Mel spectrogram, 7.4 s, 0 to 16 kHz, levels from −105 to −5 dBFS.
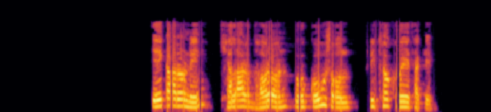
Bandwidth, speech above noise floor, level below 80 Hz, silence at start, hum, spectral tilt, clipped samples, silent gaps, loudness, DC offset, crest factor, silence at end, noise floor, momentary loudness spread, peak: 7.8 kHz; over 75 dB; -50 dBFS; 2.3 s; none; -7 dB/octave; under 0.1%; 3.23-3.28 s, 5.39-5.48 s; -16 LUFS; under 0.1%; 16 dB; 0.9 s; under -90 dBFS; 11 LU; -2 dBFS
